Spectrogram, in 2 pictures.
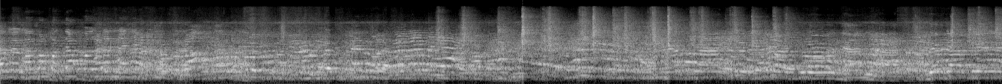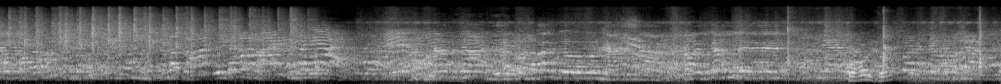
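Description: A crowd of women sing and call out loudly close by.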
